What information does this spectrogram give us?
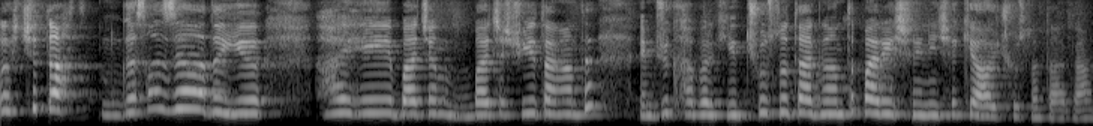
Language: Kashmiri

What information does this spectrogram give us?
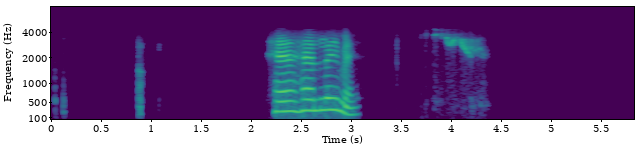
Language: Santali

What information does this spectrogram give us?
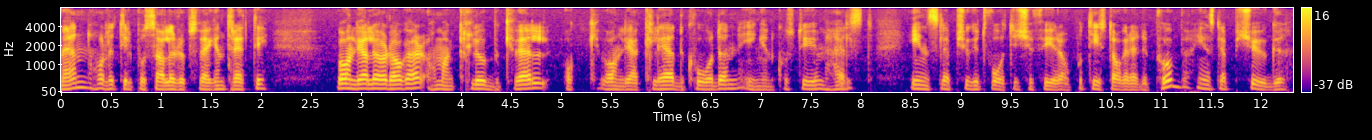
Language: Swedish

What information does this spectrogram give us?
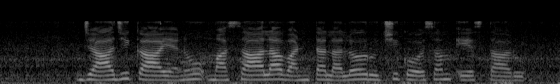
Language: Telugu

